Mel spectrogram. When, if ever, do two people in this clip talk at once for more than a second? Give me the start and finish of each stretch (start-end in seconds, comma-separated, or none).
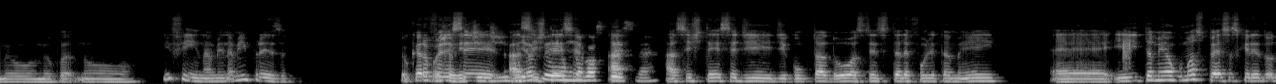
4.3-6.6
